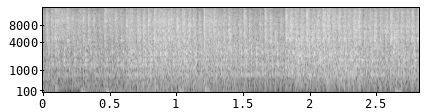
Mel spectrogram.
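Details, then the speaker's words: 1981 Evinrude 20 hp two-stroke outboard that ran cold, after powerhead flush and new thermostat and gasket, warm and steaming: busy, even buzz at steady speed with few soft thumps; running clean, best it has run. "Sounds good. That's the best she's done so far."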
